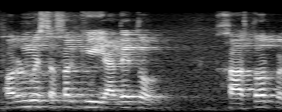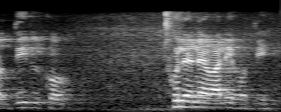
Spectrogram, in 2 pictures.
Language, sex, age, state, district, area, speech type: Urdu, male, 45-60, Bihar, Gaya, urban, spontaneous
